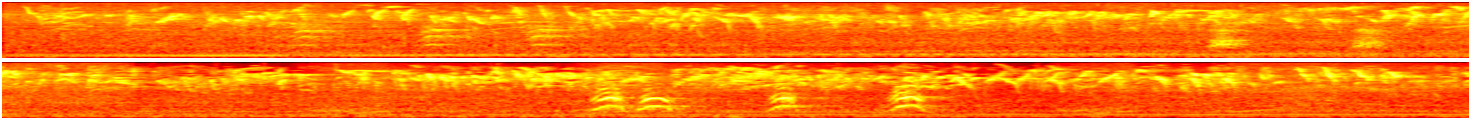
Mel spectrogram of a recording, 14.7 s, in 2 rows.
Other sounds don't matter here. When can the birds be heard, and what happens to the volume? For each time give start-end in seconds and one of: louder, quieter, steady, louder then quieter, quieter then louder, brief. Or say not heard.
0.0-14.6 steady.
